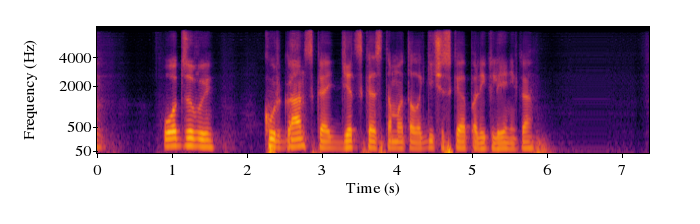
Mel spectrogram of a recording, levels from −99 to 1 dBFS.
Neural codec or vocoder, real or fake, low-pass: codec, 16 kHz, about 1 kbps, DyCAST, with the encoder's durations; fake; 7.2 kHz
